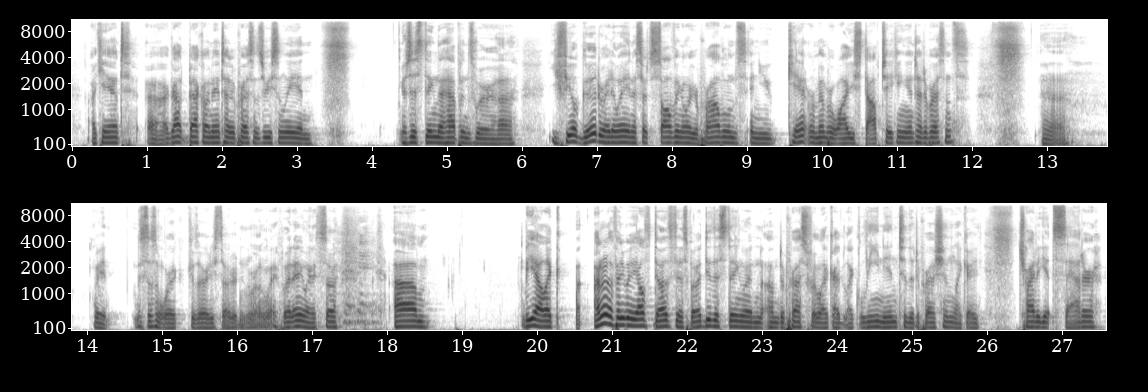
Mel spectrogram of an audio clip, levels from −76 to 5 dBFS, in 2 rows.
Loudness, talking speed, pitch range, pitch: -19 LUFS, 190 wpm, 125-145 Hz, 135 Hz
